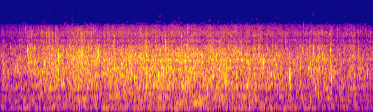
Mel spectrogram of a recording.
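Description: Gentle sea water laps and washes steadily against the shore along the coast, at a spot where the sea drowns out the noise of the urbanized landscape, a continuous hiss of small waves and trickling water with no voices.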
